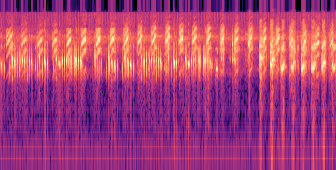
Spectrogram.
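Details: Swiftlet calling sound for luring: rapid strings of bright, squeaky chirps repeated several times a second, becoming more staccato and spaced near the end.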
